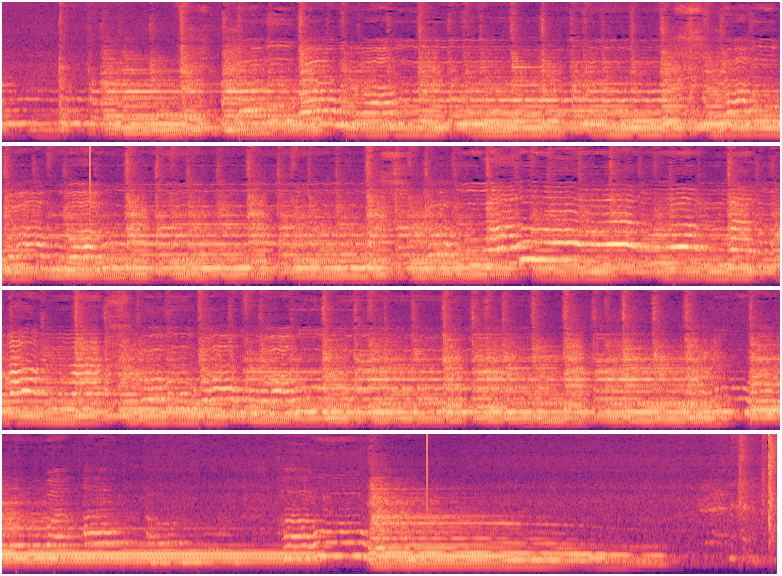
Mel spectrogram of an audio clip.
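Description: Electric guitar strummed and picked with a woman singing over it, a live cover song. It closes on long held chords, the last one strummed about three seconds before the end and left to ring.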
